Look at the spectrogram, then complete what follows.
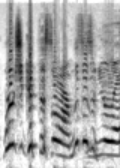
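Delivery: high, loud shout of outrage; mock outraged shout. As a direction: yell it like an angry pimp. Acting out Zorro's outburst.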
